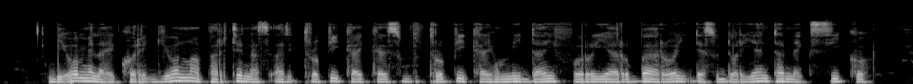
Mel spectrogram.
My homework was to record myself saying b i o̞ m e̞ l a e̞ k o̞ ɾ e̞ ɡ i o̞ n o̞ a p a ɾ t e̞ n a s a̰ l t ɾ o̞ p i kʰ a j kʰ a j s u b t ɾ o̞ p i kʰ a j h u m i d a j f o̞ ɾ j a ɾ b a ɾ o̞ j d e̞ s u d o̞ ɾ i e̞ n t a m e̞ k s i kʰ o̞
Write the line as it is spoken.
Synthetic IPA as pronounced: b i o̞ m e̞ l a e̞ kʰ o̞ ɾ e̞ ɡ i o̞ n o̞ a p a ɾ t e̞ n a s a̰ l t ɾ o̞ p i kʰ a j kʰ a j s u b t ɾ o̞ p i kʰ a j h u m i d a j f o̞ ɾ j a ɾ b a ɾ o̞ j d e̞ s u d o̞ ɾ i e̞ n t a m e̞ k s i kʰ o̞

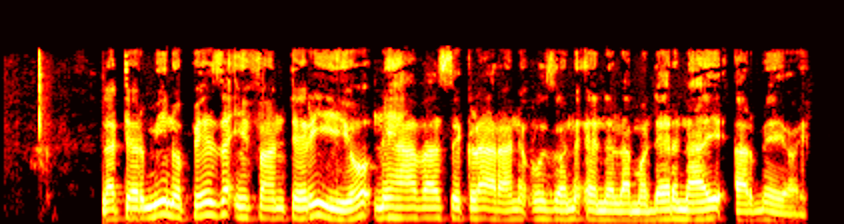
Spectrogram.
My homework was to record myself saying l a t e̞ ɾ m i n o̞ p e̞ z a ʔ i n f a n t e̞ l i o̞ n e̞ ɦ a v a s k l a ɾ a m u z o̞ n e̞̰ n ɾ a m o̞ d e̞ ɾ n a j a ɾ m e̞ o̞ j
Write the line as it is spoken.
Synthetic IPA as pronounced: l a t e̞ ɾ m i n o̞ p e̞ z a ʔ i n f a n t e̞ ɾ i o̞ n e̞ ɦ a v a s k l a ɾ a n u z o̞ n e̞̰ n l a m o̞ d e̞ ɾ n a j a ɾ m e̞ o̞ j

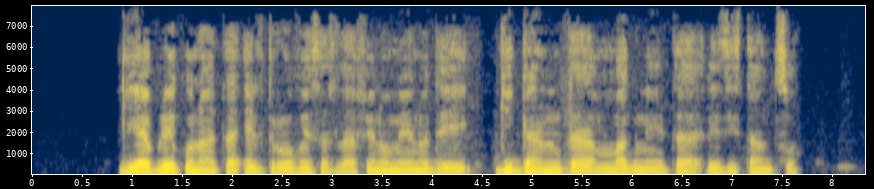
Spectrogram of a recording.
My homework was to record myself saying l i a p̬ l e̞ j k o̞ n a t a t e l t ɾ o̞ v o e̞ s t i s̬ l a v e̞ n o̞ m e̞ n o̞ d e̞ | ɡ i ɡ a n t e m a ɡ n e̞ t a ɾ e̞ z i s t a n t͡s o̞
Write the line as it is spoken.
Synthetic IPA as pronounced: l i a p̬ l e̞ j k o̞ n a t a ʔ e l t ɾ o̞ v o e̞ s t a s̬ l a f e̞ n o̞ m e̞ n o̞ d e̞ | ɡ i ɡ a n t a m a ɡ n e̞ t a ɾ e̞ z i s t a n t͡s o̞

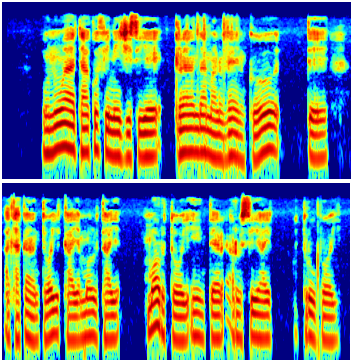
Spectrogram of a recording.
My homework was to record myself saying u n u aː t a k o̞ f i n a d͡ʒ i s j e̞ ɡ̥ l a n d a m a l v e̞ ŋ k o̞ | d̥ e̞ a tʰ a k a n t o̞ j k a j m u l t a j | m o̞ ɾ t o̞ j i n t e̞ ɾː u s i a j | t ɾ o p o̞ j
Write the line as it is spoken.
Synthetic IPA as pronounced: u n u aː t a k o̞ f i n i d͡ʒ i s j e̞ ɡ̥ ɾ a n d a m a l v e̞ ŋ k o̞ | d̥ e̞ a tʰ a k a n t o̞ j k a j m u l t a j | m o̞ ɾ t o̞ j i n t e̞ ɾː u s i a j | t ɾ u p o̞ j

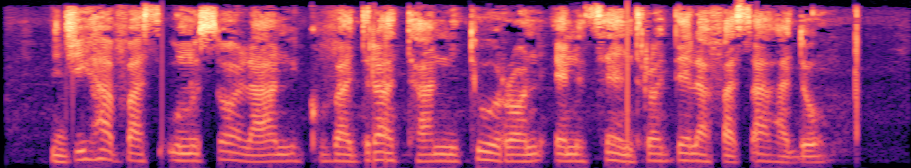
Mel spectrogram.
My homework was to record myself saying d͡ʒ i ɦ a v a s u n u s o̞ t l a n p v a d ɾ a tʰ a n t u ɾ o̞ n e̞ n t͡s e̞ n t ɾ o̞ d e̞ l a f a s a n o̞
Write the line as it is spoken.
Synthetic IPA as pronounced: d͡ʒ i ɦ a v a s u n u s o̞ l a n k v a d ɾ a tʰ a n t u ɾ o̞ n e̞ n t͡s e̞ n t ɾ o̞ d e̞ l a f a s a d o̞

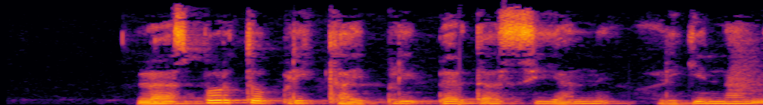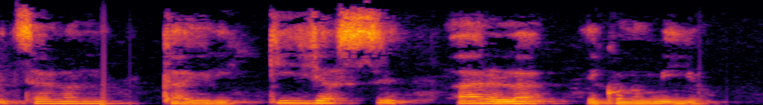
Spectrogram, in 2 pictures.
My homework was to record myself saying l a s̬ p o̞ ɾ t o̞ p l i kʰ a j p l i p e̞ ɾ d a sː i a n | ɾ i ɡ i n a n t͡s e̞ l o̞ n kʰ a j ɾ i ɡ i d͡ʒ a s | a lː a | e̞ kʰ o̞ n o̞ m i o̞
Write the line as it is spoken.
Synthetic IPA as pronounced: l a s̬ p o̞ ɾ t o̞ p l i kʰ a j p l i p e̞ ɾ d a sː i a n | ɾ i ɡ i n a n t͡s e̞ l o̞ n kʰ a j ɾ i ɡ i d͡ʒ a s | a lː a | e̞ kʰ o̞ n o̞ m i o̞

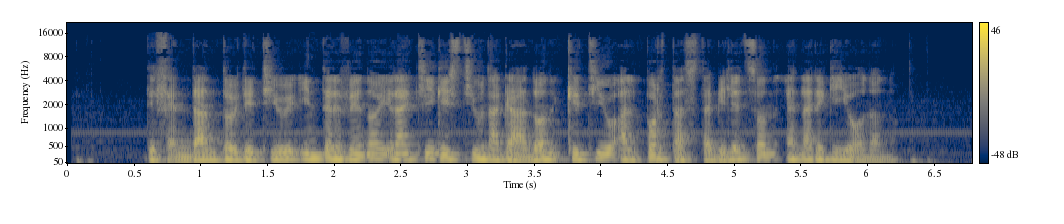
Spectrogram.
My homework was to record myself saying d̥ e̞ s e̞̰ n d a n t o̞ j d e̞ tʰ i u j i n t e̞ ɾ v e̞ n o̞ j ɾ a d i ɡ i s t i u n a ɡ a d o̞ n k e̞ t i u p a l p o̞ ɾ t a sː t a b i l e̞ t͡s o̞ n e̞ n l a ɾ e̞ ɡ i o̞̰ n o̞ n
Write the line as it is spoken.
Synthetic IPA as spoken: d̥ e̞ f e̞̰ n d a n t o̞ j d e̞ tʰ i u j i n t e̞ ɾ v e̞ n o̞ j ɾ a t i ɡ i s t i u n a ɡ a d o̞ n k e̞ t i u ʔ a l p o̞ ɾ t a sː t a b i l e̞ t͡s o̞ n e̞ n l a ɾ e̞ ɡ i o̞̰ n o̞ n

